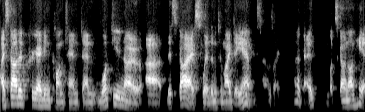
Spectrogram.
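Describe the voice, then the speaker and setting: A man with an Australian accent at a moderate pace. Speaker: content writer and marketer. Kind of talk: panel discussion.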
